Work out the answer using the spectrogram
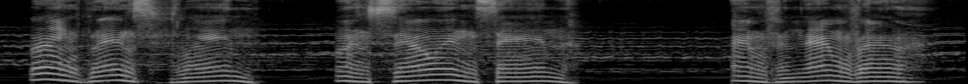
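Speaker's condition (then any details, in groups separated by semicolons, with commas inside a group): ALS; stem cell treatment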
